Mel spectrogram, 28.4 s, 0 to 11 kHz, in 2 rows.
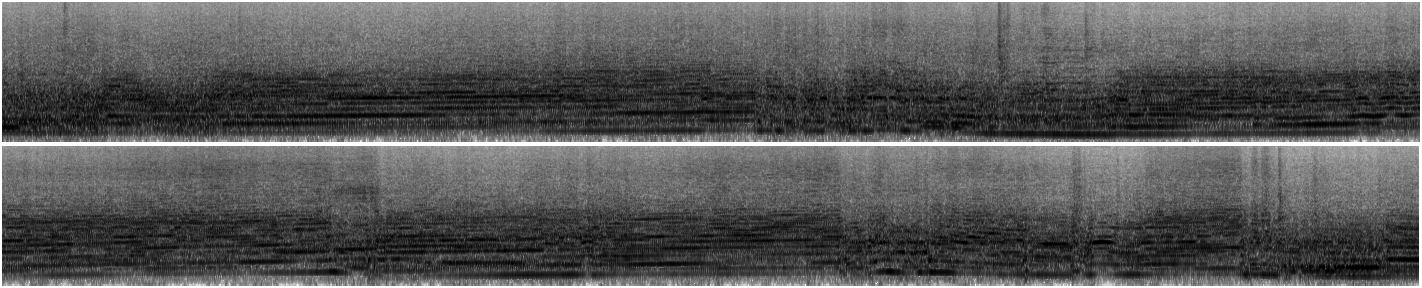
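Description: Mazda MX-5 NC's swapped 2.5-litre four-cylinder engine, heard from inside the cabin at racing pace. It revs up and falls back repeatedly through gear changes and braking for corners, and it is at its lowest pitch about ten seconds in before pulling up again.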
